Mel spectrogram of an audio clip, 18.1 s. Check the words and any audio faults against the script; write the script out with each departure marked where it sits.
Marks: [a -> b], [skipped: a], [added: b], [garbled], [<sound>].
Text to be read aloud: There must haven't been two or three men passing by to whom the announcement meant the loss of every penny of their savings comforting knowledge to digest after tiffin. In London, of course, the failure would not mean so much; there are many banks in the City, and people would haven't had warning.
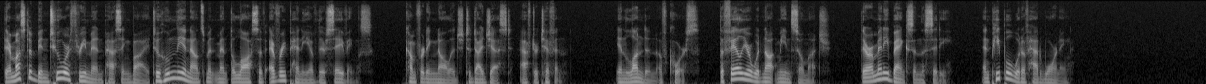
There must [haven't -> have] been two or three men passing by to whom the announcement meant the loss of every penny of their savings comforting knowledge to digest after tiffin. In London, of course, the failure would not mean so much; there are many banks in the City, and people would [haven't -> have] had warning.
